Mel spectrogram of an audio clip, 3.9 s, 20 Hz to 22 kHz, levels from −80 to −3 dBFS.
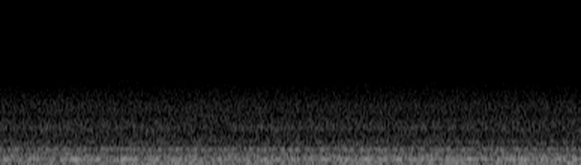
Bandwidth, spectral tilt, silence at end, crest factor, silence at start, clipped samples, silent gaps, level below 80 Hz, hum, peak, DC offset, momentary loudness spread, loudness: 16.5 kHz; -8 dB/octave; 0 s; 12 dB; 0 s; under 0.1%; none; -54 dBFS; none; -32 dBFS; under 0.1%; 2 LU; -46 LUFS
